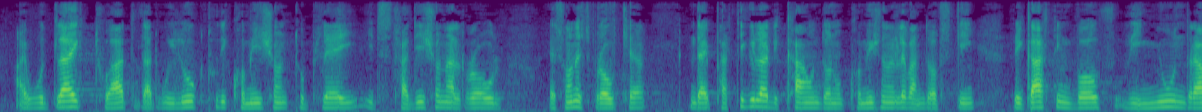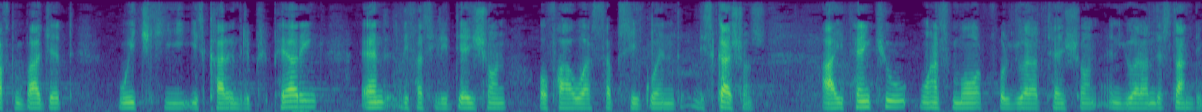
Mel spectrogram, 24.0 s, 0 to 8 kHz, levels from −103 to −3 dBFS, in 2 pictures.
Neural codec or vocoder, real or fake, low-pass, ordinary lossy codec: vocoder, 44.1 kHz, 128 mel bands every 256 samples, BigVGAN v2; fake; 7.2 kHz; none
